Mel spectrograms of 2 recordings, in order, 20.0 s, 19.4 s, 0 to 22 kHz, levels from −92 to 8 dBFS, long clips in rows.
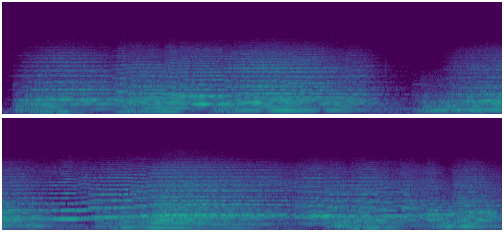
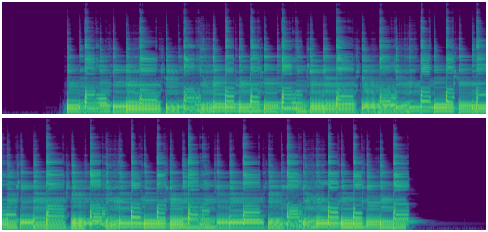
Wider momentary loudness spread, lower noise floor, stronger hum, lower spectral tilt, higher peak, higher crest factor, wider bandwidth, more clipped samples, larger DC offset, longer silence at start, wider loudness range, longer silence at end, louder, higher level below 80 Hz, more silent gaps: first, 10 LU vs 4 LU; second, -64 dBFS vs -82 dBFS; neither; about the same, -7 dB/octave vs -6.5 dB/octave; second, -24 dBFS vs 0 dBFS; about the same, 18 dB vs 16 dB; about the same, 13 kHz vs 13.5 kHz; neither; neither; second, 0.2 s vs 1.3 s; first, 7 LU vs 1 LU; second, 0 s vs 1.4 s; second, -42 LUFS vs -17 LUFS; second, -58 dBFS vs -26 dBFS; neither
